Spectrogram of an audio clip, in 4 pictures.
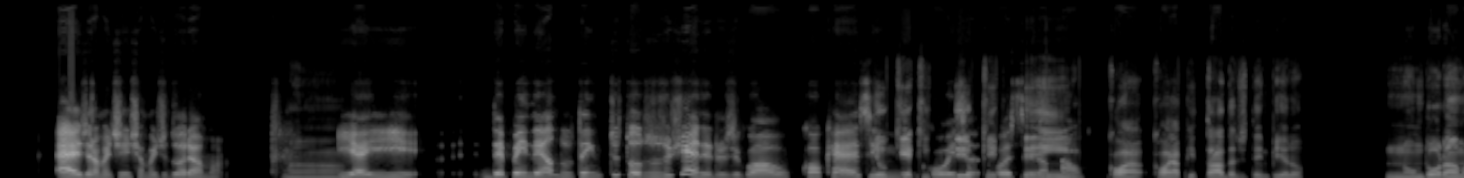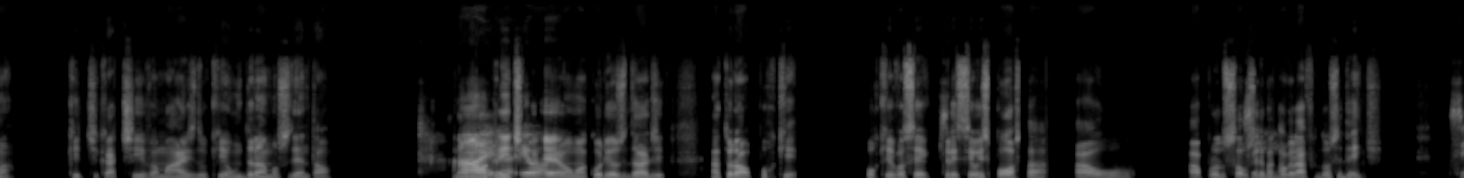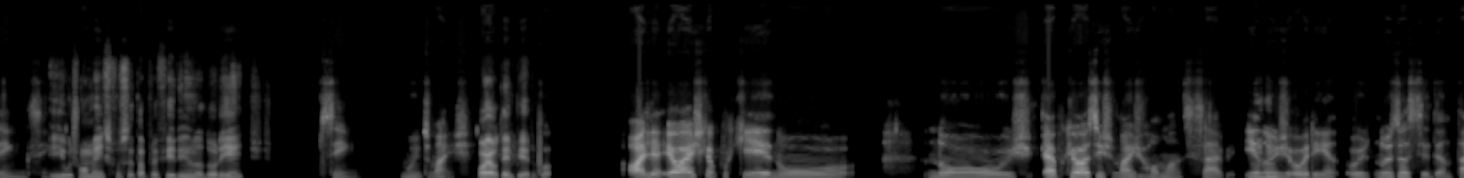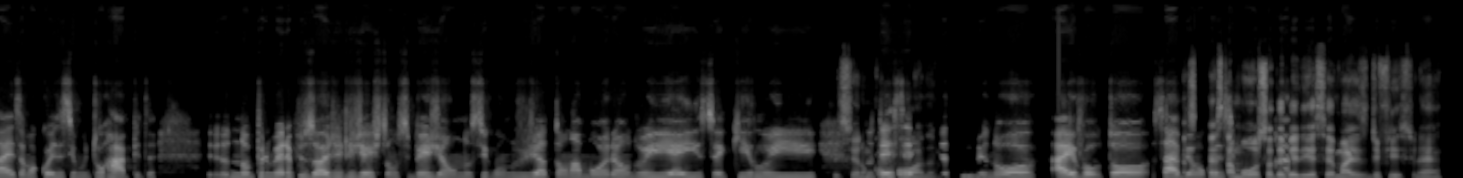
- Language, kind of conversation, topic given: Portuguese, podcast, Você acha que maratonar séries funciona como terapia ou como uma forma de fuga?
- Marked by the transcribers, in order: tapping; other background noise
